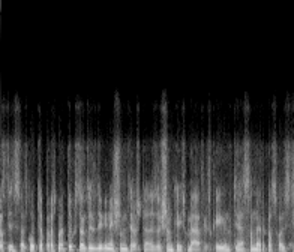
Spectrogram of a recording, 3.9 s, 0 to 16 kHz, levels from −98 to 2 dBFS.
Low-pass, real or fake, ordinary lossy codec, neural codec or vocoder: 7.2 kHz; fake; Opus, 16 kbps; codec, 16 kHz, 1 kbps, X-Codec, HuBERT features, trained on general audio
